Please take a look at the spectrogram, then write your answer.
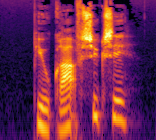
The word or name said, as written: biografsucces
